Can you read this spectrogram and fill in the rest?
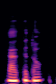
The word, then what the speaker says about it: kakatok: Is that right? I fucking said it wrong. – Kakatok.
